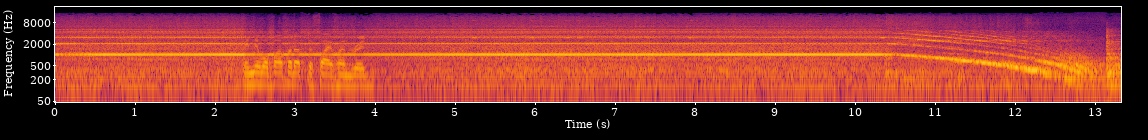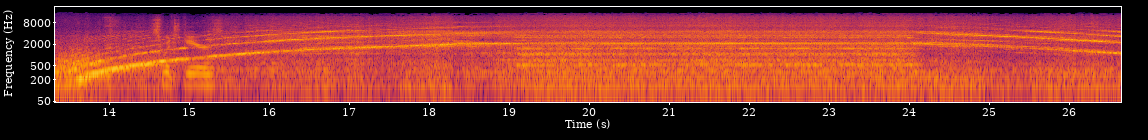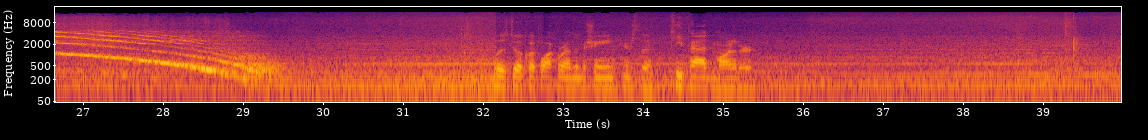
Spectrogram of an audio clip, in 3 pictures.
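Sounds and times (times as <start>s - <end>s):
lathe spindle whining: 0.0s - 29.6s.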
